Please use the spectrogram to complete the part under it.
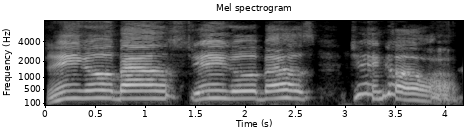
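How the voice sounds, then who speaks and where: An actor playing a drunken, grumbling department-store parade Santa in a radio play, tipsy and defiant. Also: male voice, sits high, very slow, pushed and bright, smooth, exaggerated voice. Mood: tipsy singing. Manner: tipsy, sing-song, grumbling. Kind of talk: 1940s-style radio play acting.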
